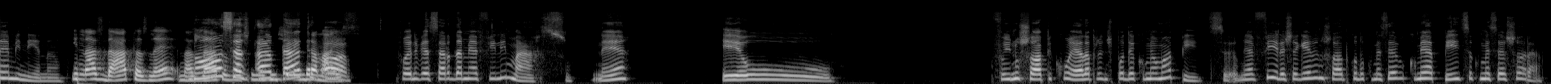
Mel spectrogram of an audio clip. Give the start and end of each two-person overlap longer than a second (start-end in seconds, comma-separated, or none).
1.8-3.5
